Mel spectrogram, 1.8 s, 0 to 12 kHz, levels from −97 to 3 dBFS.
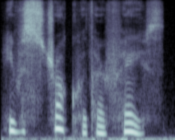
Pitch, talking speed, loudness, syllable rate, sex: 205 Hz, 205 wpm, -18 LUFS, 3.8 syllables/s, female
